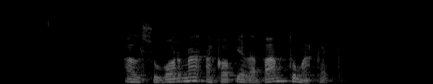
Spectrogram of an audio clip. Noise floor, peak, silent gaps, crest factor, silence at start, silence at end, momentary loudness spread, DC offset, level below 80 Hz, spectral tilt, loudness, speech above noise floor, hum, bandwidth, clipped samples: under -90 dBFS; -26 dBFS; none; 22 dB; 1.25 s; 1 s; 11 LU; under 0.1%; -76 dBFS; -6.5 dB/octave; -45 LUFS; over 45 dB; none; 9.6 kHz; under 0.1%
